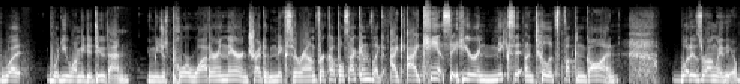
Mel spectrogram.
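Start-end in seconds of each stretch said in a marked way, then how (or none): none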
